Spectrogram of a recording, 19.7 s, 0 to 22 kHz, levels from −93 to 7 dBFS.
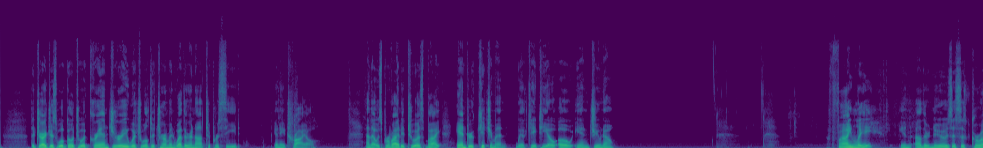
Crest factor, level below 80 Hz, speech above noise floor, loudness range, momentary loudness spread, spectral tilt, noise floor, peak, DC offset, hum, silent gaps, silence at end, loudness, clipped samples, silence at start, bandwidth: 22 dB; -58 dBFS; 43 dB; 9 LU; 12 LU; -7.5 dB/octave; -75 dBFS; -12 dBFS; under 0.1%; none; none; 0 s; -34 LUFS; under 0.1%; 0 s; 15 kHz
